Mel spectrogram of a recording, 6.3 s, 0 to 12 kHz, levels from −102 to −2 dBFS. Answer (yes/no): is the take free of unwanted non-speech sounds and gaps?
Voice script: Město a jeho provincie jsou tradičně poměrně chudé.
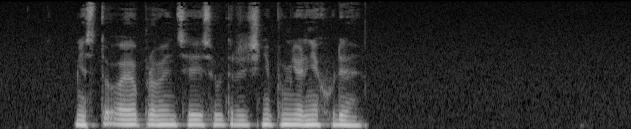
yes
